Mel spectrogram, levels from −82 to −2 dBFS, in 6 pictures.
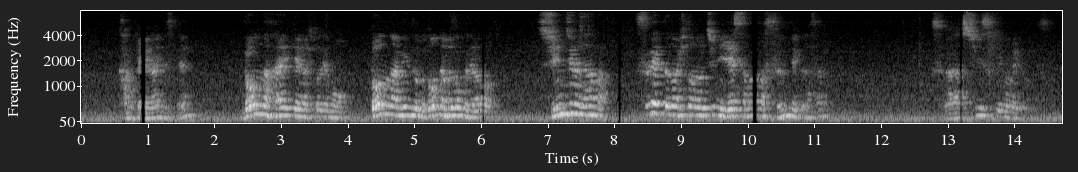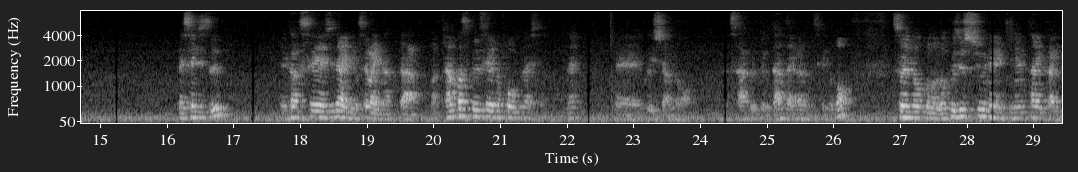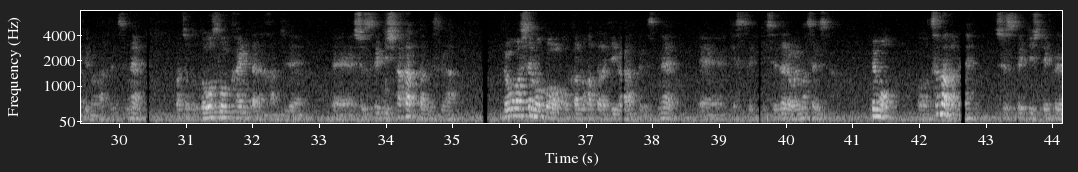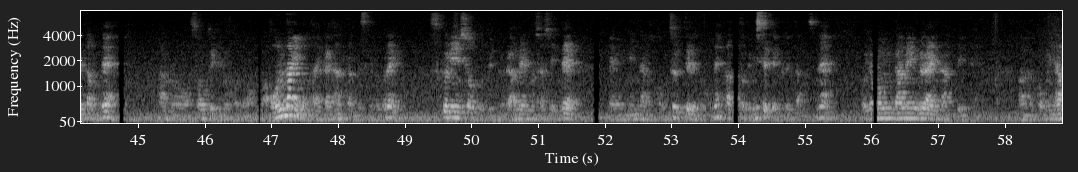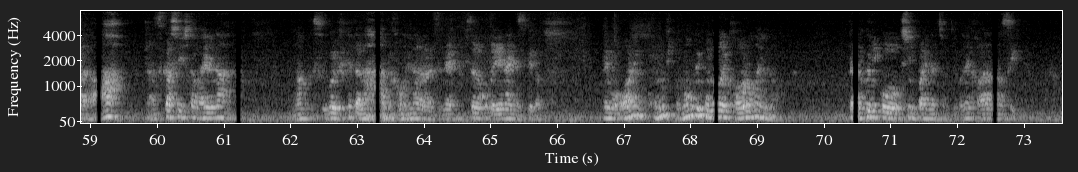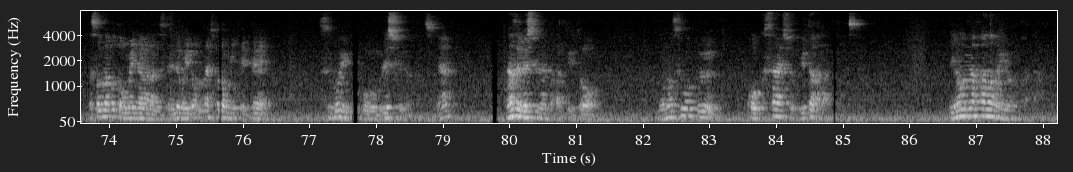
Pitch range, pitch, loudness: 125-170 Hz, 145 Hz, -28 LUFS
